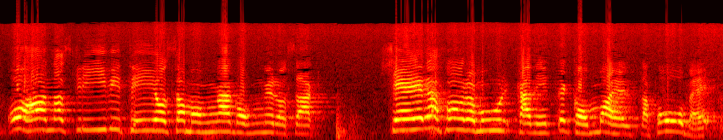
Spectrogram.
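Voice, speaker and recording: A man's voice: extremely high pitch, slight background noise, poor audio. A man voicing an old rustic farmer who tells a rambling comic yarn in a folksy way, often calling to his listeners. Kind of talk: comic character monologue.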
